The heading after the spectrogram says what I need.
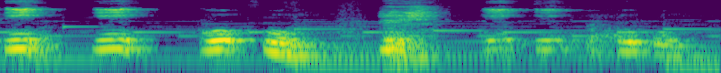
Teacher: जिनका उच्चारण करते समय मुख न के बराबर खुलता है उसे संवृत स्वर कहते हैं। ठीक है, मतलब मुख खुलता है मतलब न के बराबर, जैसे ई उ ई उ।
